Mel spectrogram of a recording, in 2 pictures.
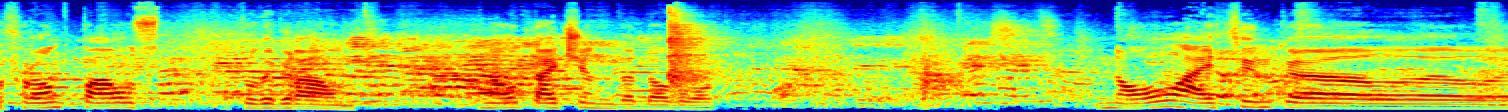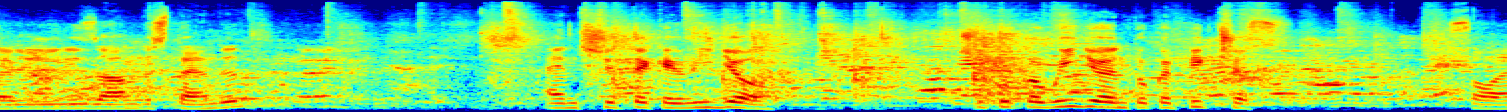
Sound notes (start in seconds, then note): none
